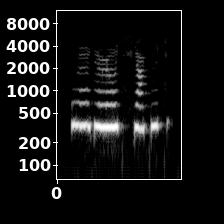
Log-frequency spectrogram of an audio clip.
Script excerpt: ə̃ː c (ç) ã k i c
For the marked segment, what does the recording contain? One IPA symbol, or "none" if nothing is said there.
ç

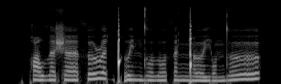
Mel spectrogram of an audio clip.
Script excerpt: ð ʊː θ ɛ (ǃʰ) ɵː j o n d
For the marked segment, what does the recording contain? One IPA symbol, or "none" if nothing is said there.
ŋ͡ǃ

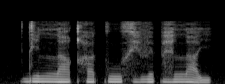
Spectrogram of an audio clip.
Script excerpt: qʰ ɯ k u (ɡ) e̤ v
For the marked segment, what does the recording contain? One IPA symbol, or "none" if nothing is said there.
x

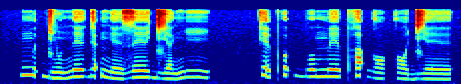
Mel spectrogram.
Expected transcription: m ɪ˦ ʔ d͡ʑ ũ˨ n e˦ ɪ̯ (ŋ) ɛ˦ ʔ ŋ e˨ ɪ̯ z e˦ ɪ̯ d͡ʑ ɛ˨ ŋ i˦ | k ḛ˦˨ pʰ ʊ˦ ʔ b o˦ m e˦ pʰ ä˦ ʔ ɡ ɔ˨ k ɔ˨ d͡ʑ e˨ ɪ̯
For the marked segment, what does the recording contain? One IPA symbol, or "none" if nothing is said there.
ɡ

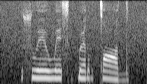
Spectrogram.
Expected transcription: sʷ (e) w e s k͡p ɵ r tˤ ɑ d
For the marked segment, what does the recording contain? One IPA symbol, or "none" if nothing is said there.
eː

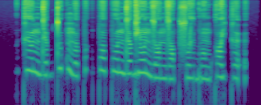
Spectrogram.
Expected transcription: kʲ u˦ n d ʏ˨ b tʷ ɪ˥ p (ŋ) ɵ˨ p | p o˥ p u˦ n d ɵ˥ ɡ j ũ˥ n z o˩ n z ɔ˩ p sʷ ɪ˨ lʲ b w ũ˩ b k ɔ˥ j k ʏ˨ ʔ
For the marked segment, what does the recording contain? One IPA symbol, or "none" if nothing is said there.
ŋ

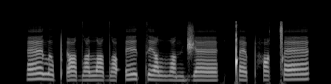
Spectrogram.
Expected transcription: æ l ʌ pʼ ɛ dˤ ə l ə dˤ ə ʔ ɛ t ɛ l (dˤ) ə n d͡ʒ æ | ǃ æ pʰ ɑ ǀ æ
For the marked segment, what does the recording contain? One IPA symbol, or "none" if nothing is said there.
ðˤ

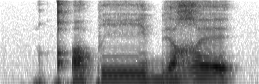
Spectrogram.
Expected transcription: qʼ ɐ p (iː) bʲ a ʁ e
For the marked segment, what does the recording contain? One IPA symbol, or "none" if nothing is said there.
iː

